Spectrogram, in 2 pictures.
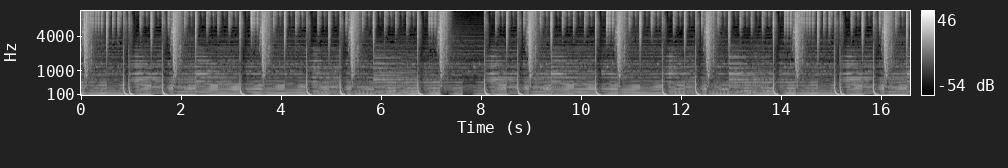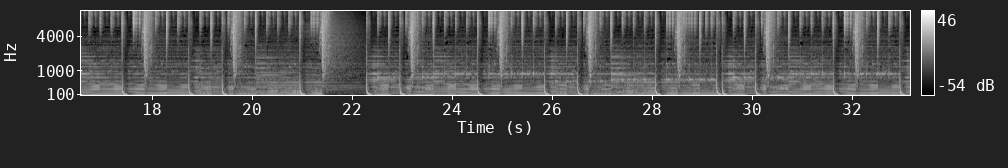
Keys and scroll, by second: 14.0 ctrl+z.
